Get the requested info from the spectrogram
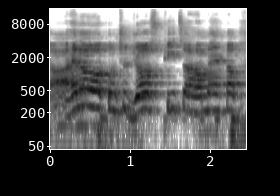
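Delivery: very high, fake cheerful shop-counter phone voice. Retelling how scam calls get answered: pretending to answer as a pizza shop. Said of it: "I act like I'm".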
